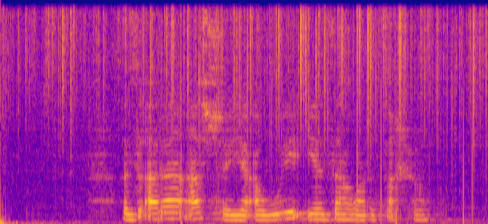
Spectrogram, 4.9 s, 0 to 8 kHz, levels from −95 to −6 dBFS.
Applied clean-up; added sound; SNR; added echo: none; Rain; 9 dB; reverberation time 1.8 s.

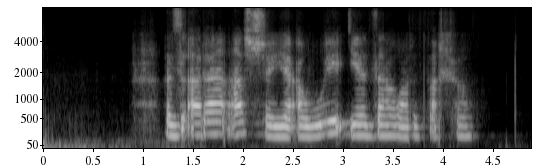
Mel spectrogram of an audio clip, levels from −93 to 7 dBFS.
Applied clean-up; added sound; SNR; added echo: neural mask model DeepFilterNet 3.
